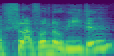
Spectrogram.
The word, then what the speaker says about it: flavonoïden: Eh, ja, flavonoïden.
